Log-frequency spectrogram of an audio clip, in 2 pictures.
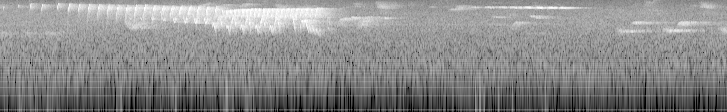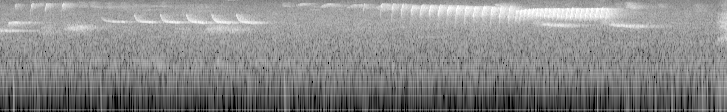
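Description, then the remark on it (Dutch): Forest bird song with high, ringing phrases that speed up like a dropped coin spinning to rest, two long bursts at the start and end with shorter notes between, over a steady insect hiss. “Eh, maar zijn, zijn, zijn zang is, ja, dat is zo, ja, zoals ik zei, een, een, muntstuk dat valt eigenlijk.”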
